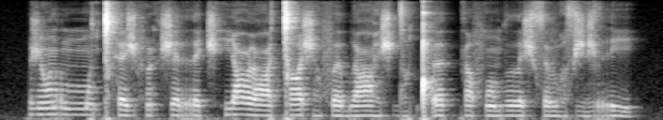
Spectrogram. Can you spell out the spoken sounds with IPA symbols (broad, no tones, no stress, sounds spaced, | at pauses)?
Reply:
ʒ ɔ̃ r mː ɔ̃ ǀʰ ɛ ʒ f œ̃ x ʃ ɛ r ɛ t͡ʃʰ i ʕ œ ʕ ɜ ǀ ɑ ʃ ɑ̤ f ɜ b ɜ ʕ ɛ̤ ʃ d ɑ̤ ǃʼ ɜ kː ɑ f ɔ̃ b lː ɜ ʃ s œ v ɑ̤ s ʒ ɛ̤ ʒ r i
